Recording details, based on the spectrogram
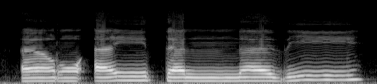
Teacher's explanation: Nah, dia dibaca panjang za-nya nih sebanyak dua harokat.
